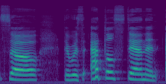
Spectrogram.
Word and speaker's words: Æthelstan: Like, I guess the official first king of England was Æthelstan? Is that how you pronounce it? – Mm-hmm. Yeah, that's how I've always pronounced it.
